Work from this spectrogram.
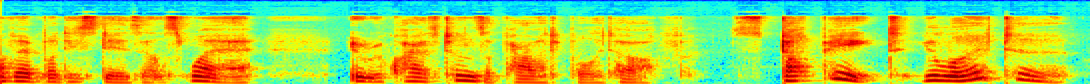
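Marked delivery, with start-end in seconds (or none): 3.6-5.3 urgent, raised protest; angry. A narrator's reading. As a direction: snap at him to stop. Narrator confronts Alec angrily.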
